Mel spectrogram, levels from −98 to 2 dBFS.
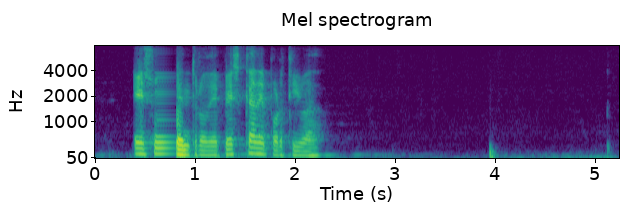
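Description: A long network dropout runs from 0.64 to 0.84 s. For about 0.2 s the speech gives way to a smeared, buzzy continuation of the last sound instead of new material, and the speech then resumes further on with that stretch simply gone. The gap never falls to silence: the whole lost span is filled by this extended tail, most likely a receiver concealing packets that never arrived. Throughout, the band stops at 8 kHz, which fits a wideband call codec.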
